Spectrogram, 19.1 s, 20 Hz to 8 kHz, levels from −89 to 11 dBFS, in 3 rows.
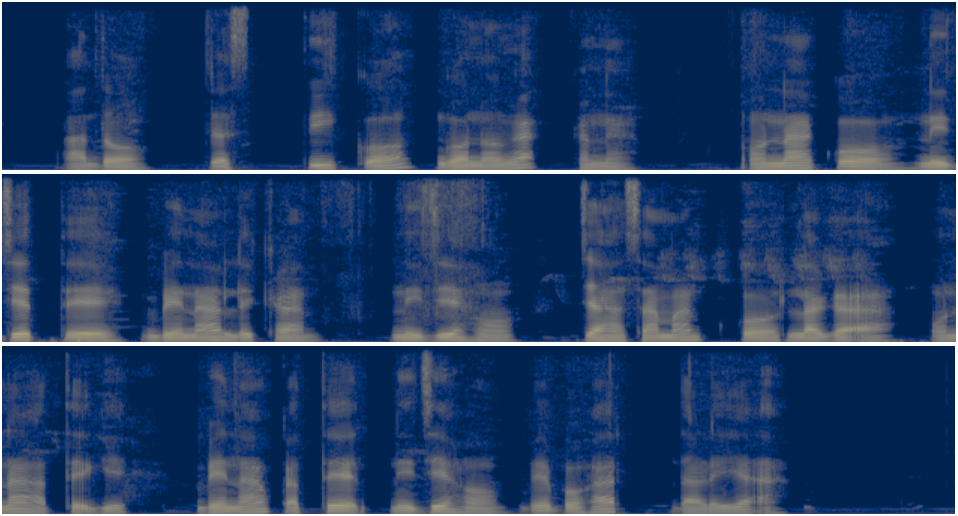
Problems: background sounds at intervals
